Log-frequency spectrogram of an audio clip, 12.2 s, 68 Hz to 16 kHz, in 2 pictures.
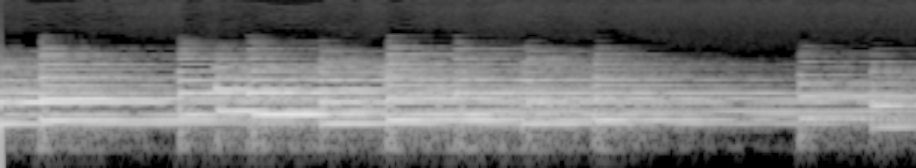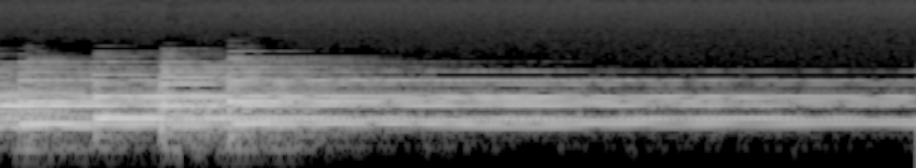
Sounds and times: reverberated piano sequence 0:00.0 - 0:12.2

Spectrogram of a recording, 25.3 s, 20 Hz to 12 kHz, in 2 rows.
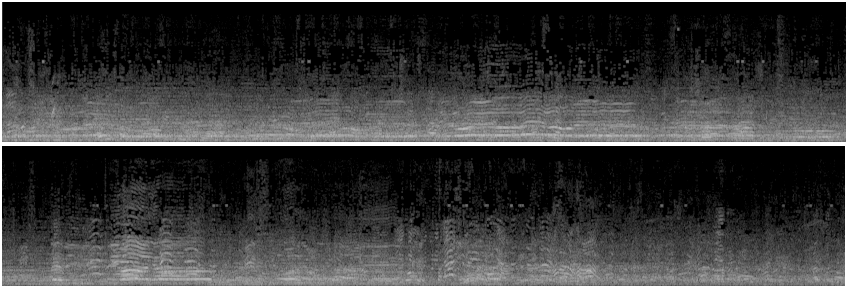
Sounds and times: Wedding procession (singing, clapping, playing) 0:00.0 - 0:20.1
crowd of tourists 0:00.0 - 0:25.3
singing 0:00.0 - 0:25.3

